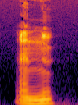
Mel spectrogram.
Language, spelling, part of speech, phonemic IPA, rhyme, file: French, nœud, noun, /nø/, -ø, Fr-nœud.ogg
- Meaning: 1. knot (tangle) 2. knot (unit of speed, one nautical mile per hour) 3. penis 4. stupid person 5. node 6. knot (muscular tension)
